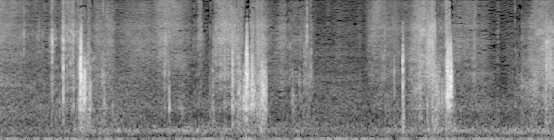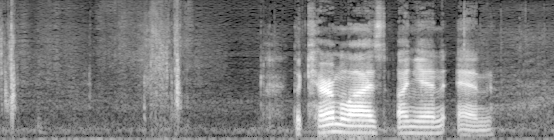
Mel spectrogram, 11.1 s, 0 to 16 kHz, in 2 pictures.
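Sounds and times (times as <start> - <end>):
book pages turning: 0.0 - 7.6.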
